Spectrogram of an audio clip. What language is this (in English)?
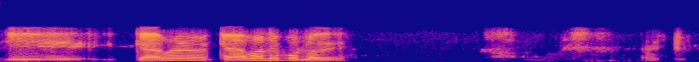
Dogri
